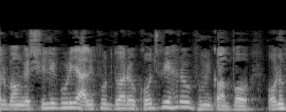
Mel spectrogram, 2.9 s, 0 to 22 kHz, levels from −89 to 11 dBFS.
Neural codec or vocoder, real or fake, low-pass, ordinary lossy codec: none; real; 7.2 kHz; none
